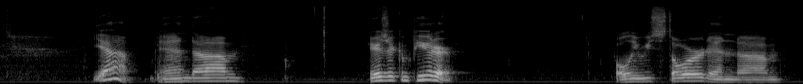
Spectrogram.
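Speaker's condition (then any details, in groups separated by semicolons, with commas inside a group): No condition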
